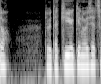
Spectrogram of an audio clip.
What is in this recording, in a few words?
"cig", welsh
